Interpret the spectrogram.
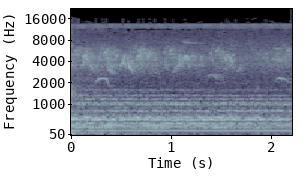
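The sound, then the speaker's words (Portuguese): Faint birds chirp and twitter in a soft outdoor ambience, with a few short calls scattered over a steady, sustained tonal hum; no one speaks. “Esses sons, como o canto dos pássaros ou o murmúrio das árvores, trazem uma sensação de calma e serenidade para o seu coração.”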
